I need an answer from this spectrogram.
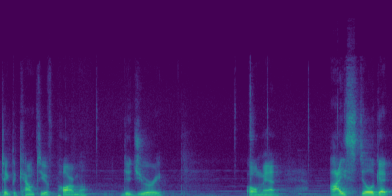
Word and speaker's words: de jure: But that is how you say it. It is not de jure. I used to think so as well, but there is no French there. This phrase went directly from Latin into English.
